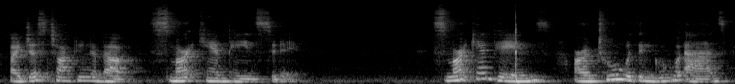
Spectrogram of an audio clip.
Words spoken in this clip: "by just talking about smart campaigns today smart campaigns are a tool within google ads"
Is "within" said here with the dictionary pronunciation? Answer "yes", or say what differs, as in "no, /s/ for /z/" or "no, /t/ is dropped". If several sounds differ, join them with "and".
yes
